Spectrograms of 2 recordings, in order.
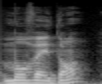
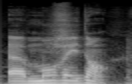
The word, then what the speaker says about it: mauvais dent: mauvais dent. Huh. It's French for saber tooth. – Yeah. – Well, it's a kitty. – It looks like it's spelled like mauvais dentes, but it's mauvais dent.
